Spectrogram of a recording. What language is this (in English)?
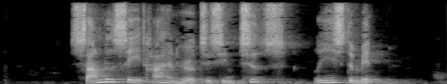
Danish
